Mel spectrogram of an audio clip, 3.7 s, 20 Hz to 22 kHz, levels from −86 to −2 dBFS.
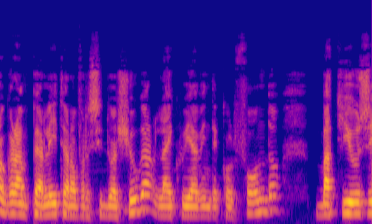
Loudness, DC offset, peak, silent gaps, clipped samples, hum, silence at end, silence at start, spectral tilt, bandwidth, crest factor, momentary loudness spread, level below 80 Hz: -23 LUFS; under 0.1%; -2 dBFS; none; under 0.1%; none; 0 s; 0 s; -5.5 dB/octave; 11 kHz; 20 dB; 10 LU; -70 dBFS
